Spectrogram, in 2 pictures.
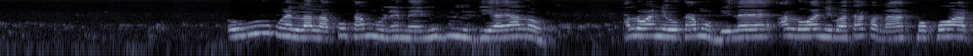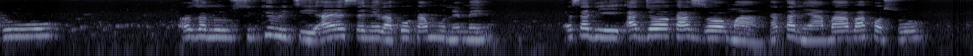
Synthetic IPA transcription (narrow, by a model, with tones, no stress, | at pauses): o˨wu˦mʷ˦ɛ˨la˨la˨kʊ˦˨ka˨˦mʊ˨nɛ˨˦mɛ˧nũ˦du˦nu˧di˧a˧ja˦lɔ˨ | a˦lɔ˦wa˦nɪ˧wo˧ka˦mʊ̃˨bɪ˨lɛ˦a˦lʊ˧a˦nɪ˧˦ba˧ka˦kɔ˦na˨˦k͡pɔ˧k͡pɔ˦a˧dʊ˦ | ɔ˦zɔ˧nʊ̃˧si˨kju˦ɾi˨ti˨a˨˦jɛ˦sɛ˧nɪ˧la˨ko˦˨ka˨˦mʊ˨nɛ˨˦mɛ˨˧ | ɛ˦sɛ˦dɪ˧a˦d͡ʒɔ˦ka˦zɔ˧ma˨ka˨˦ta˦˨nɪ̃˨a˨ba˦ba˦kɔ˨sʊ˨˦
